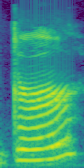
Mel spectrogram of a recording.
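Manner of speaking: "grr" drawn out as a single stressed beat; scansion downbeat. Shown as a demonstration. Teacher showing students the downbeat, stressed and drawn out. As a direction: hold "grr" long like a downbeat. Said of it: "when you feel that, like, downbeat".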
